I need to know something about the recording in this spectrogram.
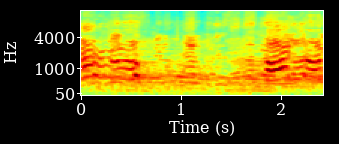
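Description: Church congregation crying out in ecstatic praise: a woman's high voice wails with a quavering pitch in the first half-second, and another cry starts near the end, over the chatter of other voices.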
